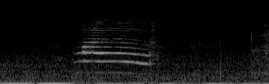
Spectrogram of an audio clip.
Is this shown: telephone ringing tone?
no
